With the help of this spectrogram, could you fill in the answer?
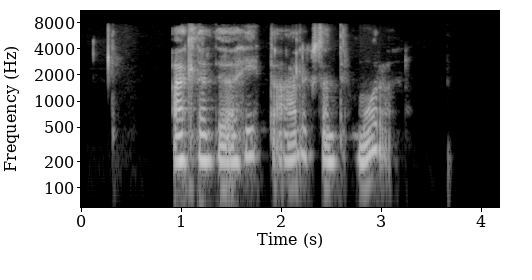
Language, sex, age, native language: Icelandic, female, 40-49, Icelandic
